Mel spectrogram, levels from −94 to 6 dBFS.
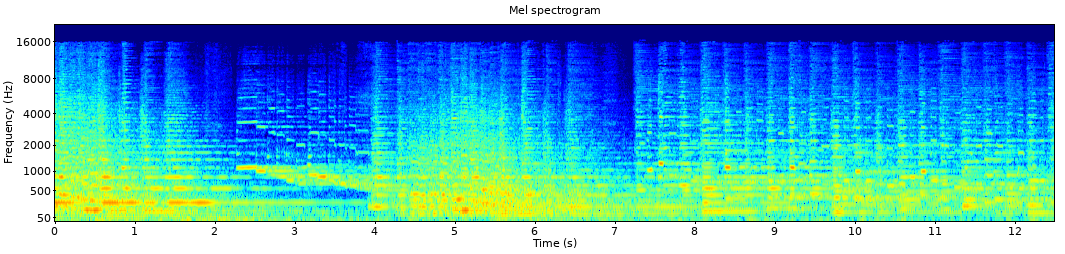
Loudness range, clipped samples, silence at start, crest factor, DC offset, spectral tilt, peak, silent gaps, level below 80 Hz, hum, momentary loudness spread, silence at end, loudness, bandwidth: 3 LU; under 0.1%; 0 s; 18 dB; under 0.1%; -6 dB/octave; -8 dBFS; none; -44 dBFS; none; 9 LU; 0 s; -27 LUFS; 16.5 kHz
